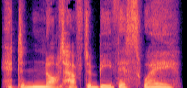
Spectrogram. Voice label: Female Night Elf Knockout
